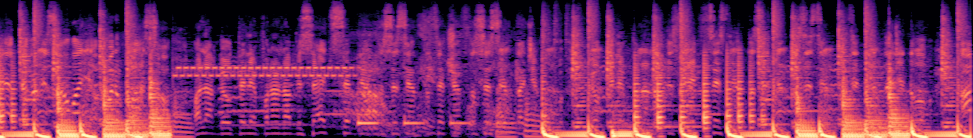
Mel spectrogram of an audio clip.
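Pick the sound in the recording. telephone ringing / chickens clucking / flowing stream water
telephone ringing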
